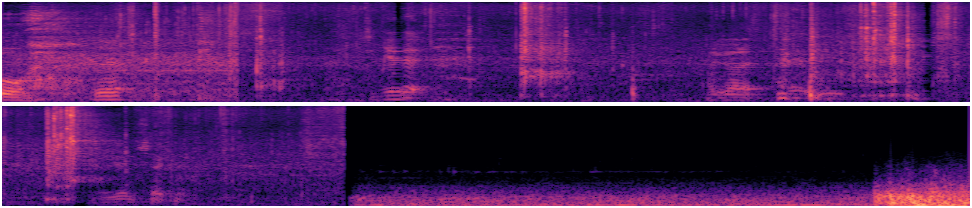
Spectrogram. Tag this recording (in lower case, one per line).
machine gun shooting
